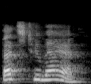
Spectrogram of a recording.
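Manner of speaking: lightly voiced mother. A narrator's reading. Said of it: "my mother said".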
